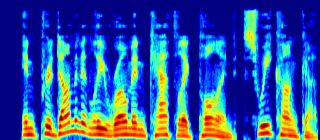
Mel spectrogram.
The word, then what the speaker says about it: Święconka: In predominantly Roman Catholic Poland, Świętonka, Polish pronunciation, Wsinka, meaning the blessing of the Easter baskets, on Holy Saturday, is one of the most enduring and beloved traditions.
